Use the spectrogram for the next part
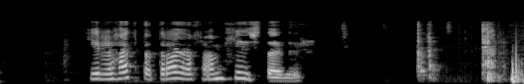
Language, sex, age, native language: Icelandic, female, 40-49, Icelandic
